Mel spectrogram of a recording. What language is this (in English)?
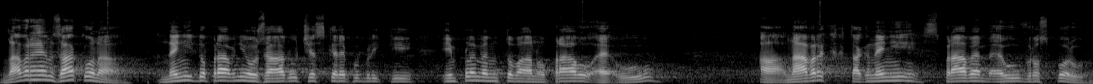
Czech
